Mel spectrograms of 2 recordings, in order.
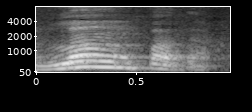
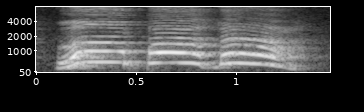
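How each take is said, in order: First: The first syllable is held longer and stronger. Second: All three syllables have the same force. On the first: "demora mais na lã" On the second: "Todas têm a mesma força"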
